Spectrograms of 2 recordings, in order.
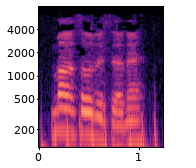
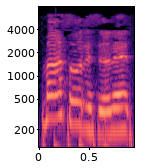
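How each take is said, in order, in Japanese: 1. いちばん低い高さと大きさで言っています。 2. いちばん高い高さと大きさで言っています。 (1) "音を上げていくだけ" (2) "音を上げていくだけ"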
